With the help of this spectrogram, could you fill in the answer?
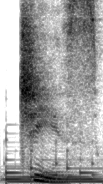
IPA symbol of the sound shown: tʃ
